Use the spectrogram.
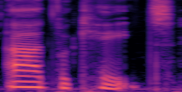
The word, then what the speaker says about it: advocate: as a side note the word advocate also has a verb form but it would be pronounced advocate so a person could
